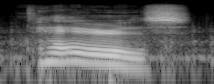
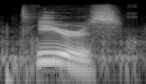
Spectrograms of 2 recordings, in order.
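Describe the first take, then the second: First: "Tears" said to rhyme with "bears"; "Tears" high, with the vowel of "air"; misread as "tares". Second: "Tears" said to rhyme with "ears"; "Tears" high, with the vowel of "ear"; corrected to "teers". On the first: Misreads word, then corrects it. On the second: Corrects the misread word. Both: Real, not acted.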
